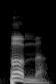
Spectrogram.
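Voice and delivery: loud pomme with a short open O. Shown as a demonstration. Teacher repeats the example word, loud open O in pomme. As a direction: punch pomme, keeping the O open. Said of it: "on a un accent différent".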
